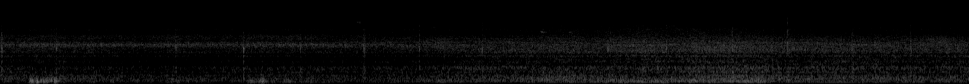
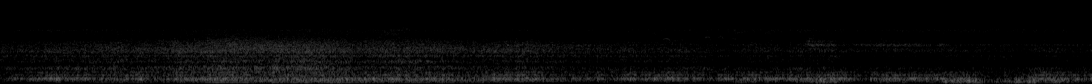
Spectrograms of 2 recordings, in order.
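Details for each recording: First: Stuart Models beam engine on Castle Steam V6 gas-fired model boiler, rotative pump feeding water so pressure dropping: soft, fairly even chuffs about three a second over steady steam hiss; runs smoothly, normal. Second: Castle Steam V6 model boiler running a Stuart beam engine with a condenser, in a garden: steady soft hiss over quiet ambience; both safety valves are blowing off from excess boiler pressure.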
